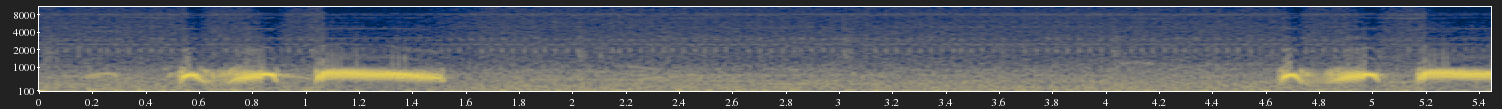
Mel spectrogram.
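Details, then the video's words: Very vocal spotted dove used as a trapping lure: a double short coo then a long sustained coo, repeated about four seconds later, with quiet background between phrases. "Suara Pancingan Tekukur Pikat||Yang sangat gacor"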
